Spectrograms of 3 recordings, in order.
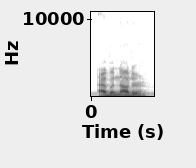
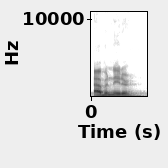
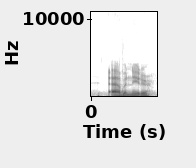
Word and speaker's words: Abinader: I got Abinader. Abinader. Right there. Abinader. I'm gonna just call him Abinader. He don't deserve to be pronounced correctly. Abinator.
